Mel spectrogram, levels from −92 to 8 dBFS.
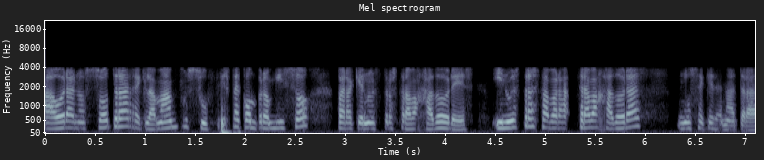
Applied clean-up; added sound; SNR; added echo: neural diffusion model UNIVERSE++.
